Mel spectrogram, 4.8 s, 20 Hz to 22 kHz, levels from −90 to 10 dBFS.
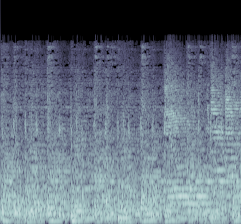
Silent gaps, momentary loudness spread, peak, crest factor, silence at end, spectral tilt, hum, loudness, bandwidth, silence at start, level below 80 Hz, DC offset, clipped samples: none; 3 LU; 0 dBFS; 8 dB; 0 s; -5.5 dB/octave; none; -8 LUFS; 11 kHz; 0 s; -26 dBFS; under 0.1%; 0.6%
